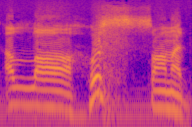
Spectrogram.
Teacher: the swat has got a tashdeed. So you don't have to rush it. If you say Allahus Samad, then you're not making the tashdeed.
